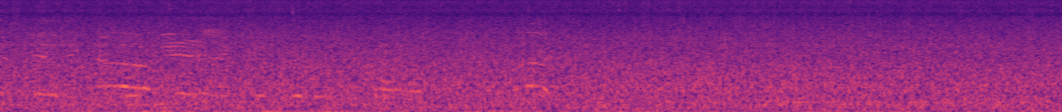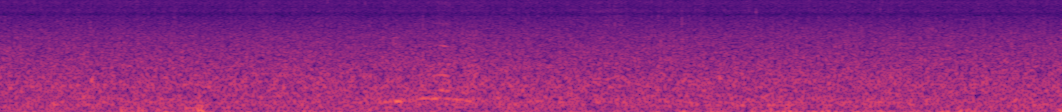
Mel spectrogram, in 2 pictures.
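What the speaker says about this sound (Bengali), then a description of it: "এইখান দিয়ে ঝর্ণার পানি নামে।" Waterfall water rushes down at Bichanakandi in Sylhet, a loud, steady broadband roar filling the whole scene without pause.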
